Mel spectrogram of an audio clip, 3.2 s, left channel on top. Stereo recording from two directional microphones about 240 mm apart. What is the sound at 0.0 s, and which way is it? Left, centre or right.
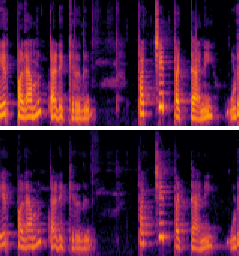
A woman's voice, left.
